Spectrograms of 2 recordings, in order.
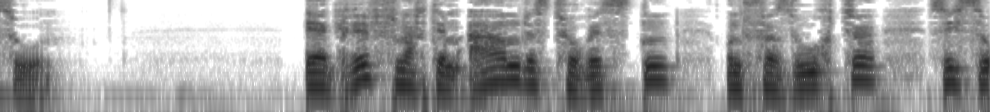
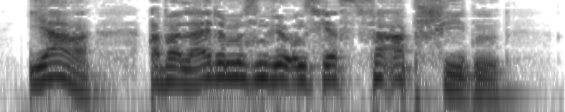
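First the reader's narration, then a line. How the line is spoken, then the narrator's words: Loud speech. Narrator (German): sagte Rincewind laut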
